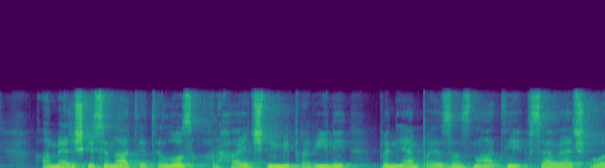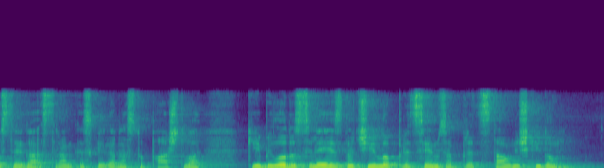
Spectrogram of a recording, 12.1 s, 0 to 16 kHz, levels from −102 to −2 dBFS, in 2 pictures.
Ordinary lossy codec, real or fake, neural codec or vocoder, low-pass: none; real; none; 7.2 kHz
